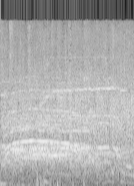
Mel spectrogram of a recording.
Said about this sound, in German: Applaus für den Mann,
